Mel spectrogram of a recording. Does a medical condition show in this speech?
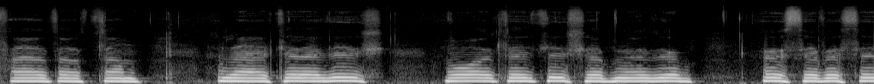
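Yes: ALS.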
